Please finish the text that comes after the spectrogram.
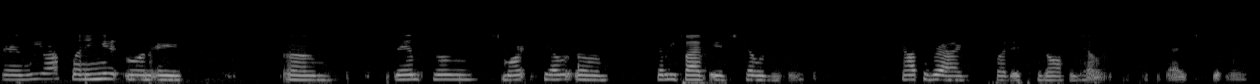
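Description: A young man whose voice comes across as girlish talks in a flat, level way, tossing out chatty asides to the audience. The sound is dull and lo-fi, like a cheap home mic. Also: high voice, unhurried, gravelly, pauses often, a little hiss or hum. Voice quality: voice he says sounds girly. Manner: chatty, offhand asides to viewers. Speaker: co-host of a gameplay video. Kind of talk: casual gameplay commentary.

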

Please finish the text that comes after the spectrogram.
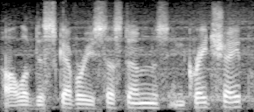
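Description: A man giving live, measured launch commentary in a control-center broadcast, stating altitude, speed and timing. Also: mid-range voice. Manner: steady, measured, detail-heavy. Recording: noisy broadcast audio with rocket roar.

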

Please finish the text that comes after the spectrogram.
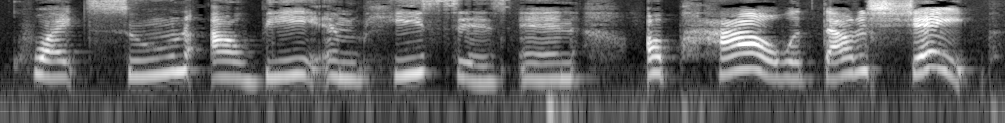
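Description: A woman voicing an anxious, dramatic five-year-old boy in an expressive picture-book read-aloud, with emphatic, theatrical delivery. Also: high-pitched, takes it slowly, full character voice. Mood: scared, fretful.

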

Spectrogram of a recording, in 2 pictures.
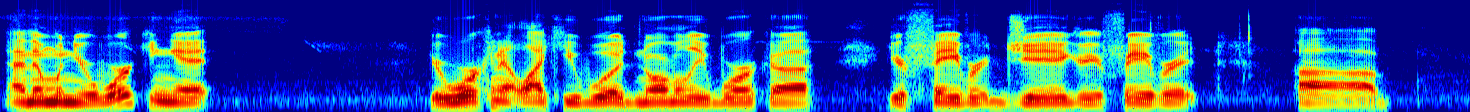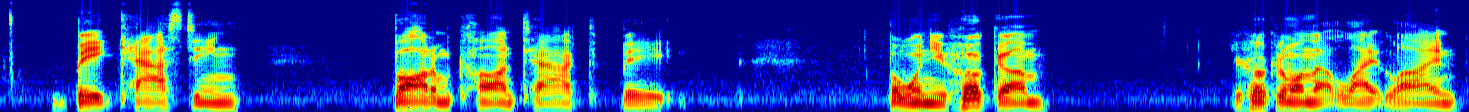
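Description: A man's voice: fairly low pitch, flat delivery, normal speed, long pauses, fairly bright tone, dull audio. A man hosting an instructional video, explaining gear and technique in an informal, conversational way, speaking straight to viewers. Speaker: host of a fishing tutorial channel. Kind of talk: casual instructional demonstration talk.

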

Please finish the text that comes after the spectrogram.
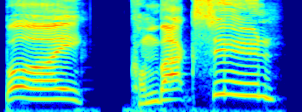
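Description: A woman's voice: a little high, expressive, drawn-out words, smooth, no echo, clean studio sound. A woman voicing a friendly male leprechaun shoemaker with a playful brogue-style way of talking, in a children's storybook read-aloud. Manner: welcoming, explaining patiently.

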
